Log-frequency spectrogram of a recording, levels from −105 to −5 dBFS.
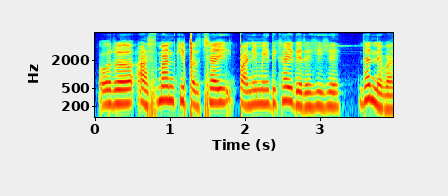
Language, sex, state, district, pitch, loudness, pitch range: Hindi, female, Bihar, Araria, 230 Hz, -18 LUFS, 210-245 Hz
